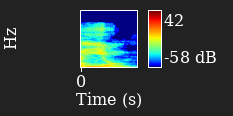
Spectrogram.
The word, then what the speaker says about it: íon: A palavra íon. A palavra íon, a sílaba tônica da palavra íon é a sílaba I. Recai na penúltima sílaba.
